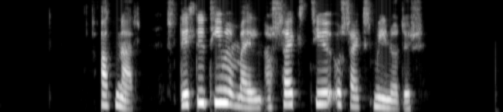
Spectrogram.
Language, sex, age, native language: Icelandic, female, 13, Icelandic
